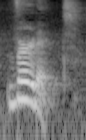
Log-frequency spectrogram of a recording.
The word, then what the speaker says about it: verdict: and next we have verdict we stress the first syllable verdict verdict this is the decision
